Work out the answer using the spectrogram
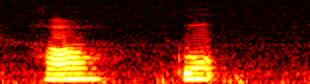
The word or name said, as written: hohkum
